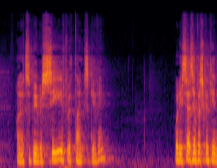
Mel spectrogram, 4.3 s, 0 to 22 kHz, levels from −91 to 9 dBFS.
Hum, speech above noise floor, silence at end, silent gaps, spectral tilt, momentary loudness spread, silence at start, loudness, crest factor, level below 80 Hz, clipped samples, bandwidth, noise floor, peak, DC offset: none; 38 dB; 0 s; none; -4.5 dB/octave; 12 LU; 0.35 s; -19 LUFS; 18 dB; -50 dBFS; under 0.1%; 16 kHz; -57 dBFS; -4 dBFS; under 0.1%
